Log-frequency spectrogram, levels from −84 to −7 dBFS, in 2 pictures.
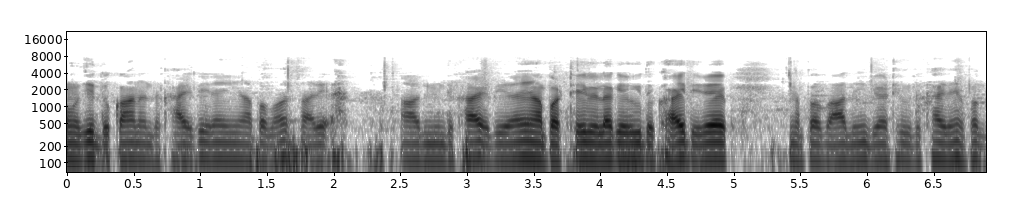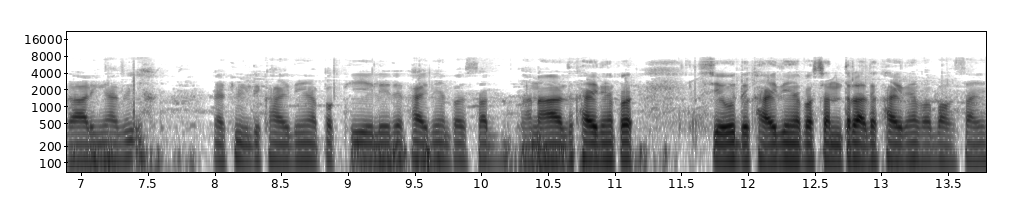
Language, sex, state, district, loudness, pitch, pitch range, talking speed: Hindi, male, Chhattisgarh, Kabirdham, -22 LUFS, 110 Hz, 110-115 Hz, 305 wpm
